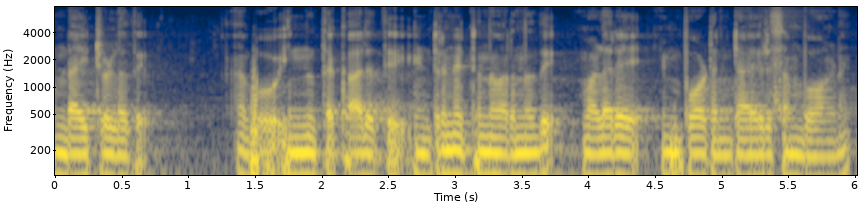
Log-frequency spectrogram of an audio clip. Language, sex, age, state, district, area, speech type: Malayalam, male, 18-30, Kerala, Kasaragod, rural, spontaneous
